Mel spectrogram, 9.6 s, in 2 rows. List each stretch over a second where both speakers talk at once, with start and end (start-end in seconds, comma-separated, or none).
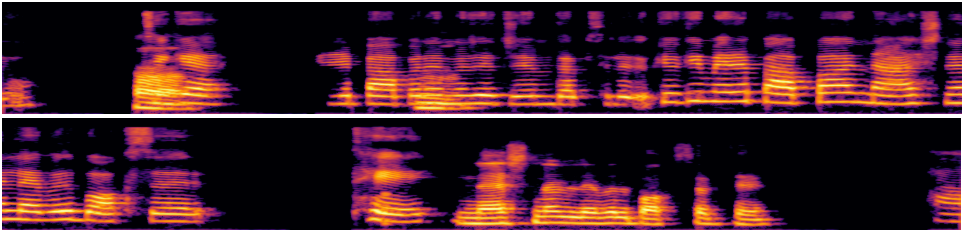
none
